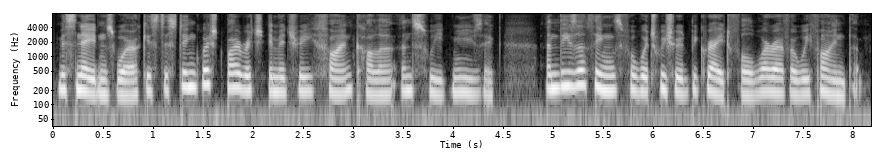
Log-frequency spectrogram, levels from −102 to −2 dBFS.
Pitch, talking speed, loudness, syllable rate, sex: 190 Hz, 200 wpm, -18 LUFS, 5.6 syllables/s, female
